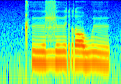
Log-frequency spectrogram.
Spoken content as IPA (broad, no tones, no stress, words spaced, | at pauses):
ʈʰʉɮʉrɔwʉ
